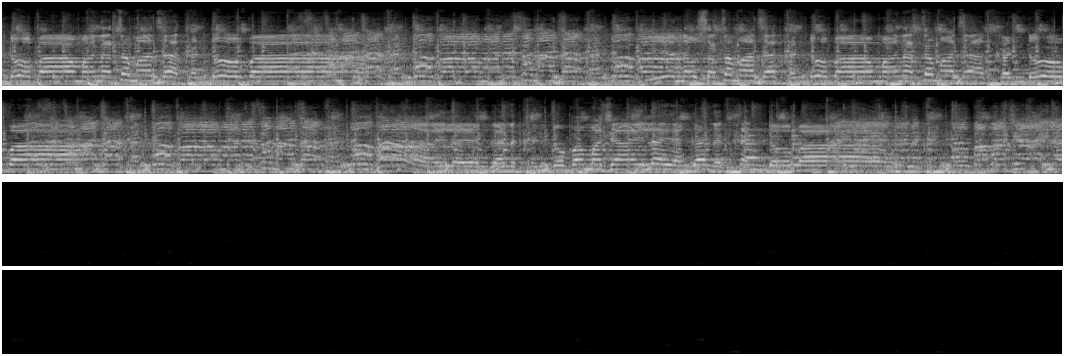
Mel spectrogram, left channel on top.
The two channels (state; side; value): silent; right; 56 dB below the other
